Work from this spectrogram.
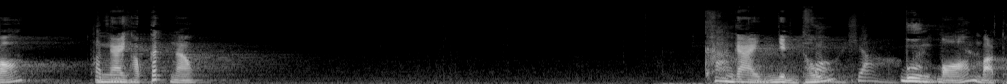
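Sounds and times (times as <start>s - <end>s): faint background hiss: 0.0s - 10.0s
person speaking: 6.6s - 10.0s.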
